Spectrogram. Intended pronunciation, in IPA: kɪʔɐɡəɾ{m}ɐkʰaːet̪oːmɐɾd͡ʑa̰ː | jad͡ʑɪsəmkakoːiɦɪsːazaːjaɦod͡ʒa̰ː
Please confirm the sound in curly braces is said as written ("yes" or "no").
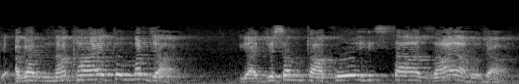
no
